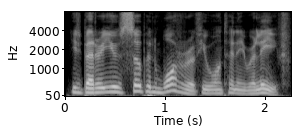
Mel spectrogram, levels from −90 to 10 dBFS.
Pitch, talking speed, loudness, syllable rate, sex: 145 Hz, 290 wpm, -18 LUFS, 7.4 syllables/s, female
